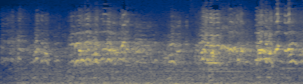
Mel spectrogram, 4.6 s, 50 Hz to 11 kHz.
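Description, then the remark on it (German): A dense chorus of common cranes calling at the ponds by the village of Linum in Brandenburg, Germany, where some 60,000 rest on migration south from Scandinavia; overlapping trumpeting and honking cries in a continuous, loud clamour that swells in bursts, with no voices. “Sie laufen nicht einfach, sie schreiten vornehm, aber eigentlich sind sie Flieger, Langstreckenflieger, Kraniche.”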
